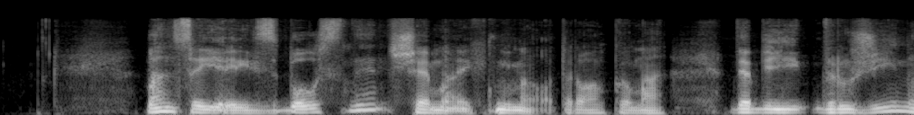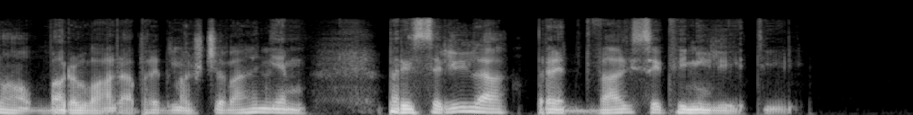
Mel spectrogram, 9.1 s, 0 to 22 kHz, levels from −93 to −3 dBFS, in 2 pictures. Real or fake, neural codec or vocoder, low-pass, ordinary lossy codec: fake; codec, 24 kHz, 1.5 kbps, HILCodec; none; none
